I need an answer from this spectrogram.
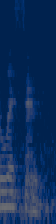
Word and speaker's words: listen: double the consonant so listen to miss Cloud say listen listen listen the first syllable is not is stressed I say list a little louder and I put a little more emphasis on it so I don't double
